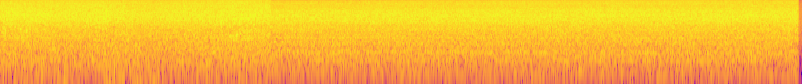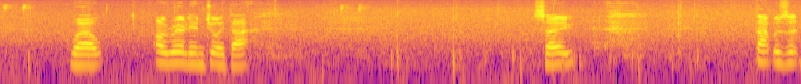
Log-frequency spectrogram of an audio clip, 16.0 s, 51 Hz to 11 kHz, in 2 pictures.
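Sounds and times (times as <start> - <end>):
waterfall rushing: 0.0 - 8.0.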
